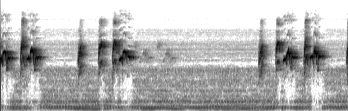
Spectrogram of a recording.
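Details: Sooty-headed bulbul (kutilang) in lively song, said to be provoking rival bulbuls: short bright chirpy phrases in loud bursts, some doubled, separated by pauses of about a second and a long gap mid-clip, over a steady low hum.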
